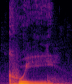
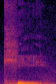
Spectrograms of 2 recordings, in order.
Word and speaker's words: Qi: I say key. I know a lot of people say chi, and I feel like that would also be correct. But Quee does not make any sense to me at all.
